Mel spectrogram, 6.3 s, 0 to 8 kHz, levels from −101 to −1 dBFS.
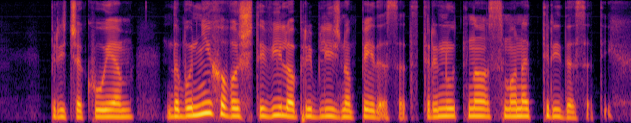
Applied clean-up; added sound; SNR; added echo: none; none; none; none.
